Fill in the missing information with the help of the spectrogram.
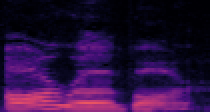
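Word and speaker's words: au revoir: tell my fans rfr you say it like this ah var that's french for goodbye on my door i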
